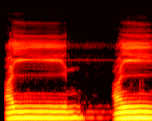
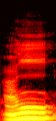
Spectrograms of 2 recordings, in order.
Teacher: Hukum panjangnya adalah 3 alif. Dia keluarnya tanpa dipaksa. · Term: mad layin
